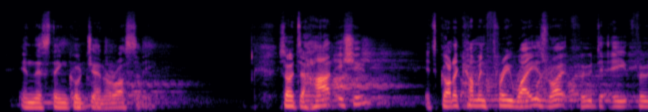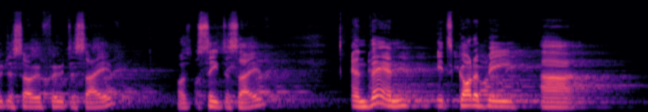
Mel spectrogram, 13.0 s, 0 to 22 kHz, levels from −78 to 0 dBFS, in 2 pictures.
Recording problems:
echo of what is said; noticeable; throughout; 160 ms later, 10 dB below the speech

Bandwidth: 14.5 kHz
